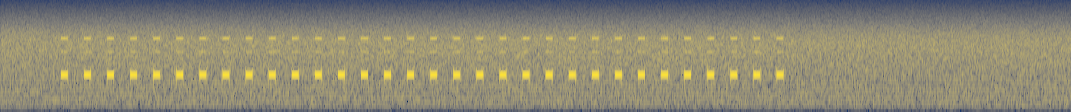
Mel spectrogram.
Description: Evenly repeated beeps, with phone line noise. There is no code.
